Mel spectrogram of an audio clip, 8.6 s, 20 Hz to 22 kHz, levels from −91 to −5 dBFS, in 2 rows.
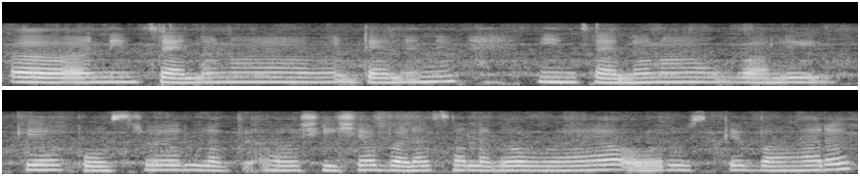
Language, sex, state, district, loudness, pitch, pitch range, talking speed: Hindi, female, Chandigarh, Chandigarh, -19 LUFS, 215 Hz, 205-225 Hz, 145 wpm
